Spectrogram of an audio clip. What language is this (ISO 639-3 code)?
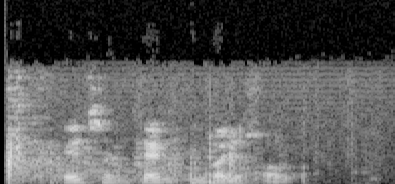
cat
